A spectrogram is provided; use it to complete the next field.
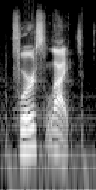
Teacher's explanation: eu não pronuncio first light, eu pronuncio force, terminar com som do s e pulo pro light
